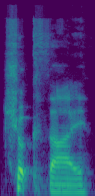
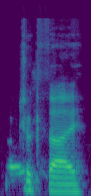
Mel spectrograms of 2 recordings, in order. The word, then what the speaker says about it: Tchuukhai: It's spelled Tchuukhai, and it's pronounced Chukthai. Chukthai? Yeah, Chukthai. It's spelled really weird, but they're like almost extinct.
